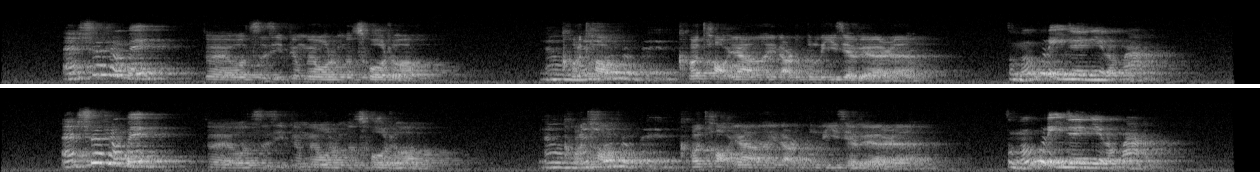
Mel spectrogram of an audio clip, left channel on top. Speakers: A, on the right; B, on the left.
A: 来说说呗。
B: 对，我自己并没有什么挫折，
A: 那我们来说说呗，
B: 可讨可讨厌了，一点儿都不理解别人。
A: 怎么不理解你了嘛？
